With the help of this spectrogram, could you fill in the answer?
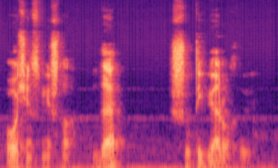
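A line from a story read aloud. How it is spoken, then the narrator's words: Gloomy. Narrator (Russian): мрачно сказал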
